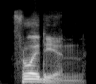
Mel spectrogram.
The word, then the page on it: Freudian: British English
